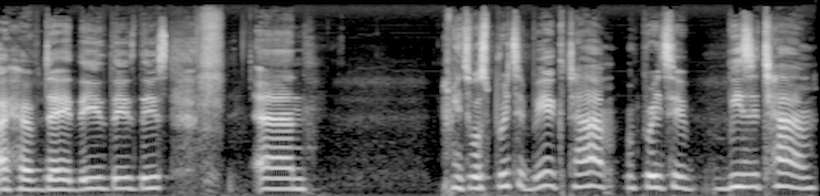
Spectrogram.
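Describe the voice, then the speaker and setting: With a Russian accent, a woman talks at a very slow pace, leaving long, frequent pauses, her fairly high pitch held in a monotone, flat intonation. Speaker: MMA fighter. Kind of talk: interview. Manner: halting.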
